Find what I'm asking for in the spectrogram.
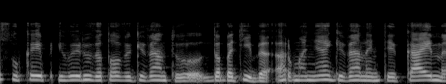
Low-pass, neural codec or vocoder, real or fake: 7.2 kHz; codec, 16 kHz in and 24 kHz out, 2.2 kbps, FireRedTTS-2 codec; fake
